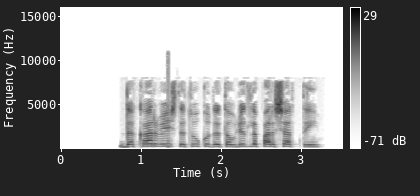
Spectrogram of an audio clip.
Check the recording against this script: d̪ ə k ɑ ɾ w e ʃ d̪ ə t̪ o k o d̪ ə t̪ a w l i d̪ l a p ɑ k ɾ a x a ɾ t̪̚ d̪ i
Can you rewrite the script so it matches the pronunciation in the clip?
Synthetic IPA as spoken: d̪ ə k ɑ ɾ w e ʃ d̪ ə t̪ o k o d̪ ə t̪ a w l i d̪ l a p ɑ ɾ a ʃ a ɾ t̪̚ d̪ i

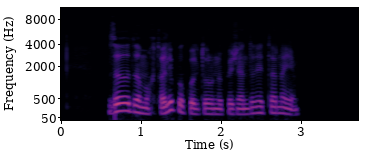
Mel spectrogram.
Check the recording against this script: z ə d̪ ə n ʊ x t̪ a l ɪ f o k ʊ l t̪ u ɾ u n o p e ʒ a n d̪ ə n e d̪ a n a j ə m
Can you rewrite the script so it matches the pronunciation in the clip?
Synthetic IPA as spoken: z ə d̪ ə m ʊ x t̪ a l ɪ f o k ʊ l t̪ u ɾ u n o p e ʒ a n d̪ ə n e t̪ a n a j ə m

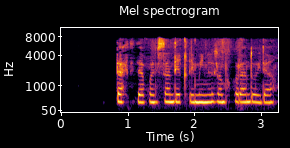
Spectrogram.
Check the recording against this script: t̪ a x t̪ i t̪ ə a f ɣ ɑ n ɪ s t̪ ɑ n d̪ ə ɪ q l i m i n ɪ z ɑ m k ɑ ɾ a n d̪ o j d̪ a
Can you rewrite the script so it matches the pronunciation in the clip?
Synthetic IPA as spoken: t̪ a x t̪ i d̪ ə a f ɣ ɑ n ɪ s t̪ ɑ n d̪ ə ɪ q l i m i n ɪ z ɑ m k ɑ ɾ a n d̪ o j d̪ a

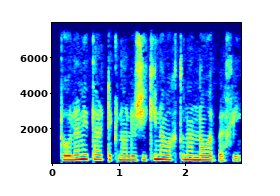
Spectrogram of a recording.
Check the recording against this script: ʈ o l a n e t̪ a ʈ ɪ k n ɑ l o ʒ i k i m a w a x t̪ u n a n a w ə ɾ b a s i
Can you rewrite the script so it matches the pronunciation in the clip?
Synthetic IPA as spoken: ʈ o l a n e t̪ a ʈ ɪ k n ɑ l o ʒ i k i n a w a x t̪ u n a n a w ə ɾ b a x i

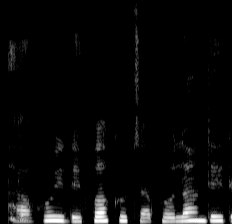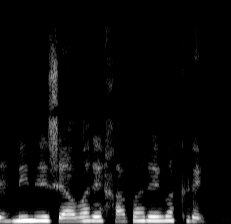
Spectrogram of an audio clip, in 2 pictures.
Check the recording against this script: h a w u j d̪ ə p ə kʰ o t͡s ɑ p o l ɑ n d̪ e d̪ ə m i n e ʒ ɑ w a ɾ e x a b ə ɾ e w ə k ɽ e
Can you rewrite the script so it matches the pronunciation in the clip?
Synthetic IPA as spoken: h a ɣ u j d̪ ə p ɑ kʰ o t͡s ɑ p o l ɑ n d̪ e d̪ ə m i n e ʒ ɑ w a ɾ e x a b ə ɾ e w ə k ɽ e

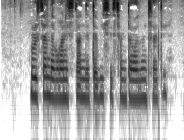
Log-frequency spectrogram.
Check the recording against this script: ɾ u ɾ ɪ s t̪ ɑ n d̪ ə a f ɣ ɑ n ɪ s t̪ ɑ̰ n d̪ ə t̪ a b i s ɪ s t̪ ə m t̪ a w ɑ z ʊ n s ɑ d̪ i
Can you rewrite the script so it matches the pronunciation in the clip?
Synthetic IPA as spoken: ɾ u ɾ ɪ s t̪ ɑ n d̪ ə a f ɣ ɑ n ɪ s t̪ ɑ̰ n d̪ ə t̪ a b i s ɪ s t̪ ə m t̪ a w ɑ z ʊ n s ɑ t̪ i

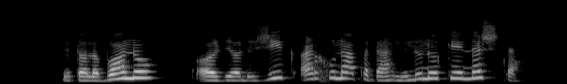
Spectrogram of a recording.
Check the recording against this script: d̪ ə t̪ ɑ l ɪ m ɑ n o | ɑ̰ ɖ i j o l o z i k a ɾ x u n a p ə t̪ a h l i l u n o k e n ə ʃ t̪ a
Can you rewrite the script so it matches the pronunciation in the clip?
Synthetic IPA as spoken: d̪ ə t̪ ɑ l ɪ b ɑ n o | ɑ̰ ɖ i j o l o ʒ i k a ɽ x u n a p ə t̪ a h l i l u n o k e n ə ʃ t̪ a

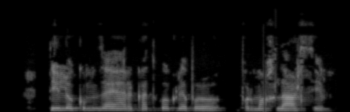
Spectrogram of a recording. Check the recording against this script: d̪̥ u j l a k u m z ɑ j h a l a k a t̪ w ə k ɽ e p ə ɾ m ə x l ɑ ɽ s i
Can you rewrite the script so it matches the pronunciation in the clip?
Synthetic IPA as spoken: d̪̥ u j l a k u m z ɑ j h a ɾ a k a t̪ w ə k ɽ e p ə ɾ m ə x l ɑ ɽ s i

